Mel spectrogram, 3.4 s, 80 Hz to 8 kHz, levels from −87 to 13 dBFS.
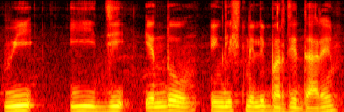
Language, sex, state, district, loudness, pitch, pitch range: Kannada, male, Karnataka, Koppal, -16 LUFS, 120 Hz, 115-125 Hz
